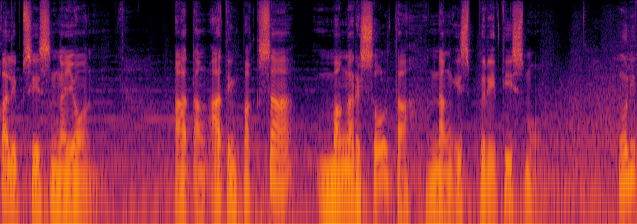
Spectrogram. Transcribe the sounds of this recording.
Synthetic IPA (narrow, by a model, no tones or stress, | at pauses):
kɐlipsisŋɐjon | ɐt̪ɐŋʔaːt̪ɪŋpɐksa | mɐŋaɾɛsult̪anɐŋɪspɪɾɪt̪ismo̰ | ŋuːnɪ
